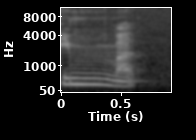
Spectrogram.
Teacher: 비읍이 비읍이 미음으로 바뀌는 거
